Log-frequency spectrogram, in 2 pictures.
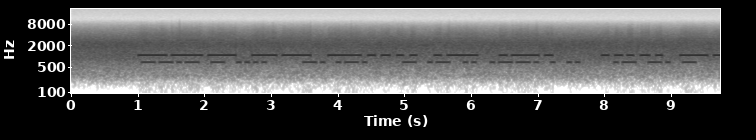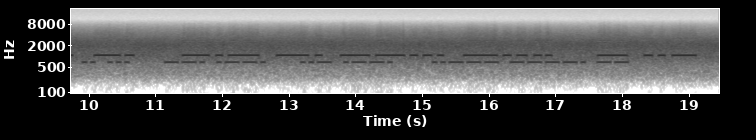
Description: Morse code, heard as two keyed tones, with radio static. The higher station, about 12 wpm, 1080 Hz: OM6AR 5NN KN76 TU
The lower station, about 19 wpm, 690 Hz: QTH NR TAIPEI ANT IS GP UP 29M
